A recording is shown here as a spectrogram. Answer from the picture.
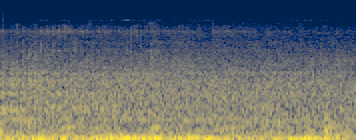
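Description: Outdoor street ambience: a low, uneven rumble with a faint hiss and no distinct events.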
